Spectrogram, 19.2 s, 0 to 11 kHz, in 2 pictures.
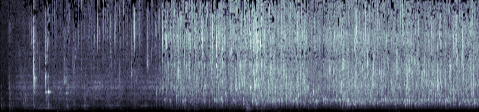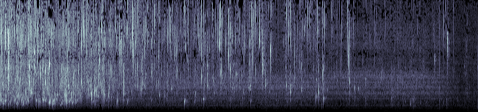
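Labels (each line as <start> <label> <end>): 0.5 Running water. 16.8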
